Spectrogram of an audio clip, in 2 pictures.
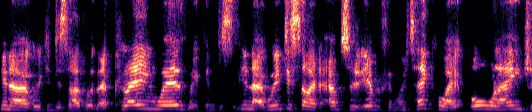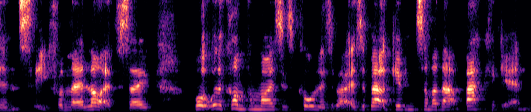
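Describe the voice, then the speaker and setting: A woman with a British accent talks at a very fast pace with hardly any pauses. Her pitch varies in an ordinary way. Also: big swings in loudness. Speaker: dog trainer. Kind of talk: interview. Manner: halting.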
